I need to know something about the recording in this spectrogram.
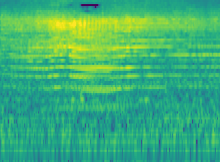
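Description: Small electric RC plane's motor and propeller buzzing in a steady high whine. It grows loudest about halfway through, where the pitch dips briefly and comes back up, then eases off.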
